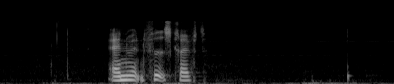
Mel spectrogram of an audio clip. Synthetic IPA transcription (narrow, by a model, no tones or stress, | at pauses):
ʔænʋen̰d̥fe̝ð̞̰ˠsɡ̥ʁafd̥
